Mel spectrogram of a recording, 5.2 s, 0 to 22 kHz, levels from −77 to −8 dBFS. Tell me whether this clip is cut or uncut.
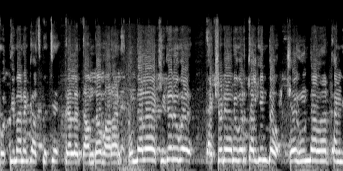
cut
